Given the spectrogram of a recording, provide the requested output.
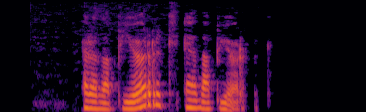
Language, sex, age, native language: Icelandic, female, 40-49, Czech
